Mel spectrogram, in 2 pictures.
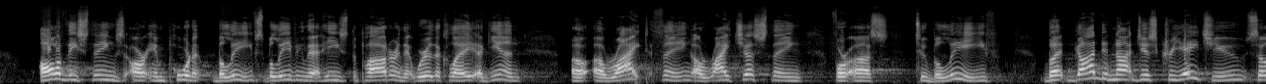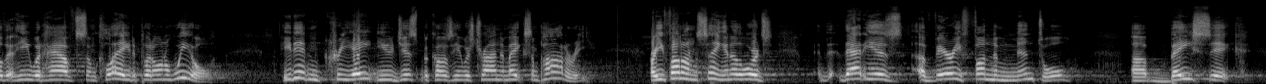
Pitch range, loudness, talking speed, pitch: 185-230 Hz, -20 LUFS, 185 wpm, 210 Hz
